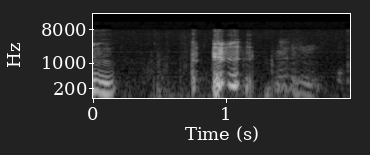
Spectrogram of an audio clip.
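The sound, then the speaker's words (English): A short, stifled cough in a studio, a brief burst that breaks into a person's talk. “suddenly I had to suppress a cough. It's spreading through our studio here”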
